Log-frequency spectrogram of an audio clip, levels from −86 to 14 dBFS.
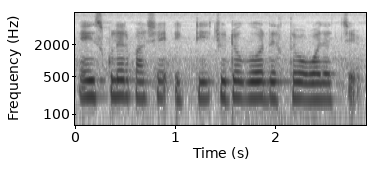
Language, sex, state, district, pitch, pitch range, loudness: Bengali, female, Assam, Hailakandi, 205 Hz, 200-215 Hz, -15 LUFS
